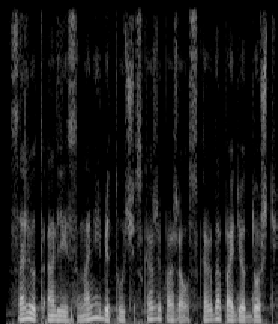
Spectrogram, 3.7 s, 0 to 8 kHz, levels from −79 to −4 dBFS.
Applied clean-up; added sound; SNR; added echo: none; none; none; none.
